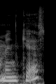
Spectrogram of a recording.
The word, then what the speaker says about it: Menkes: Alors juste pour l'info, Menkes, ça s'écrit comment? – M-E-N-K-E-S. – Oh, bon, comme ça se prononce, d'accord.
